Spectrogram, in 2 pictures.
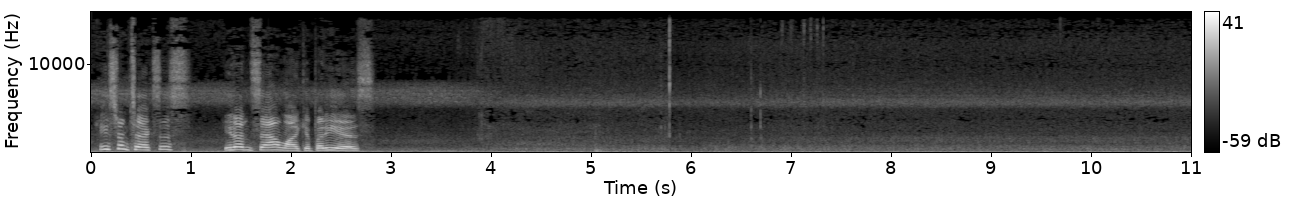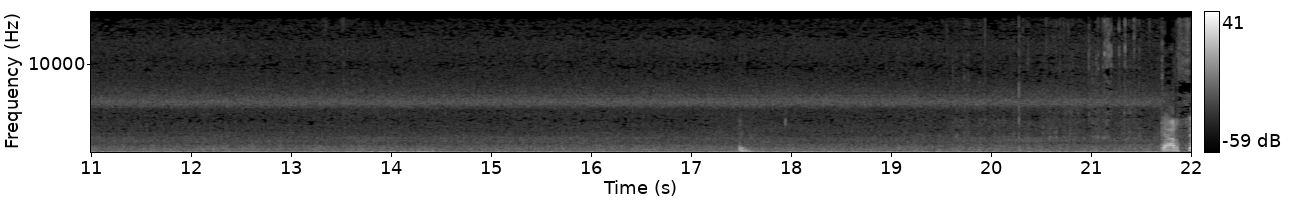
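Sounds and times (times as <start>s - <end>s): steady high-pitched whine: 0.0s - 22.0s
wind rumbling on microphone: 3.8s - 22.0s
knock: 17.5s - 17.7s.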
